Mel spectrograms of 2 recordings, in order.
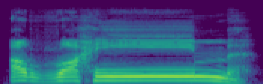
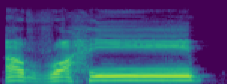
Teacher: mim oxirida gʻunnani yetarlicha ushlab turmaslik bo'ladi. Natijada mim tovushi aniq chiqmaydi va ba tovushiga yaqinlashib ketadi.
